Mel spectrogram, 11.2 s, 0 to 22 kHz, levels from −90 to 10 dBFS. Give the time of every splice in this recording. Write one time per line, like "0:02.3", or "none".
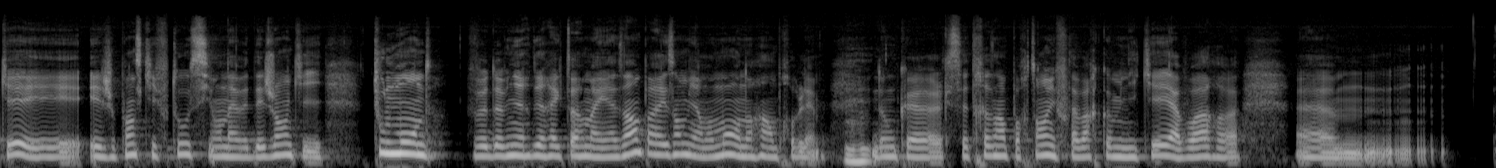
0:01.3
0:07.1
0:08.0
